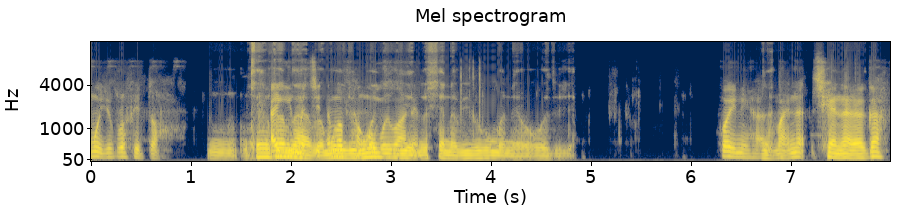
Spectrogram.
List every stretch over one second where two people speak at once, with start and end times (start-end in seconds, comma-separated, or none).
1.8-3.4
